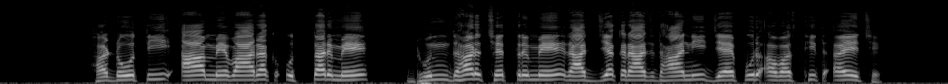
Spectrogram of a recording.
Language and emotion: Maithili, neutral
